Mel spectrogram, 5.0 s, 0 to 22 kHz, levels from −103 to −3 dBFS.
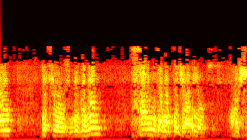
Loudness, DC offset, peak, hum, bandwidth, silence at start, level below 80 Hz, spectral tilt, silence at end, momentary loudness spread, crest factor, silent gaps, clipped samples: -21 LUFS; under 0.1%; -6 dBFS; none; 5.8 kHz; 0 s; -68 dBFS; -8 dB/octave; 0 s; 18 LU; 16 dB; none; under 0.1%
